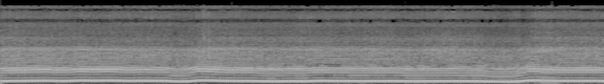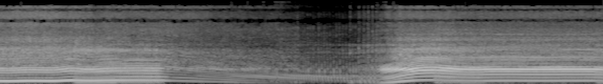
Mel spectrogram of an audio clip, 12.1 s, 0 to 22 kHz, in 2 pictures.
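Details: Vintage 1960s Stihl 08S chainsaw, close to 60 cc, with chain brake, cutting dead ash firewood: strong note dipping under load in the cut, dropping to a smooth steady idle then revving cleanly again; lots of torque, runs good, normal running.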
